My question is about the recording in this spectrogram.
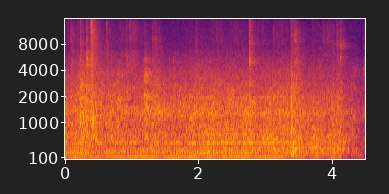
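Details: Garage door with old worn metal rollers before replacing all 12 with nylon rollers: steady opener motor hum under continuous rattling clatter as rollers chatter in the track.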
